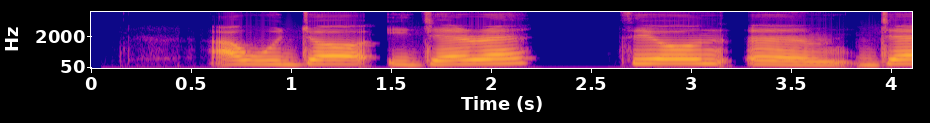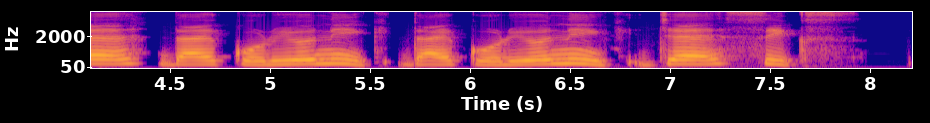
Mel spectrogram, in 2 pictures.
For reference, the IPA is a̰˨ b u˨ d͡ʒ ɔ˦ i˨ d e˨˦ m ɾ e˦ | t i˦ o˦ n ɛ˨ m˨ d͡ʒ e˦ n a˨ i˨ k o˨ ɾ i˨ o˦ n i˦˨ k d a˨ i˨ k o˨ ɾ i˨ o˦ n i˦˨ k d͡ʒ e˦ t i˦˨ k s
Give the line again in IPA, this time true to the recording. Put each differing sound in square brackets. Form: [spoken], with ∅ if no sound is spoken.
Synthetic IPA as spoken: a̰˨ [w] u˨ d͡ʒ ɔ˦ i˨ [d͡ʒ] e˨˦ [∅] ɾ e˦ | t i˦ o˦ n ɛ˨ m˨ d͡ʒ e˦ [d] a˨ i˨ k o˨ ɾ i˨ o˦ n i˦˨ k d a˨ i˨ k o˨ ɾ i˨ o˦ n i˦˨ k d͡ʒ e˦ [s] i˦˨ k s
